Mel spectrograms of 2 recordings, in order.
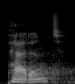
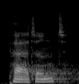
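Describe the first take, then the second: Both takes have the same delivery.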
